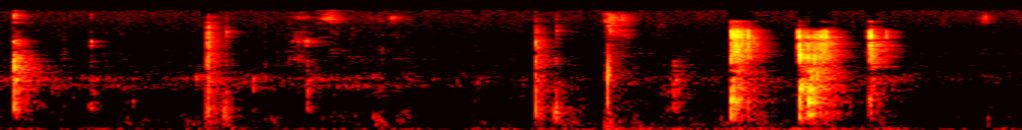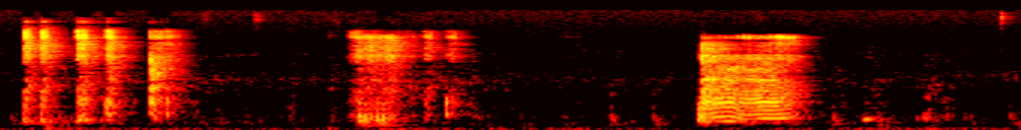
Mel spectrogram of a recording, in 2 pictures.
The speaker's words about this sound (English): Is that a voicemail? Yeah. Yeah. That was a fart. Oh, I thought you were playing something that you made the other day with your beatbox shit. No. No, that's a fart. I'm like, wow, that's like, a you fart. Really come a long way.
